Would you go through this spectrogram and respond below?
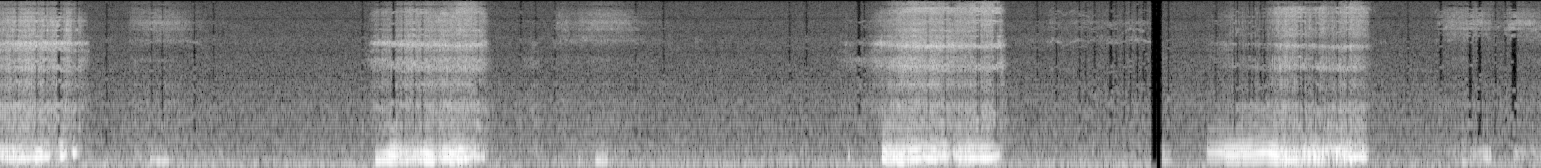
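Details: Sleeping Miniature Fox Terrier named Milo snores as usual, giving four rough, rattling inhalations of one to one and a half seconds each, spaced about four seconds apart, with near silence in between.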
